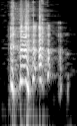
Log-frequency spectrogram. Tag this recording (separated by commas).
Human voice, Laughter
